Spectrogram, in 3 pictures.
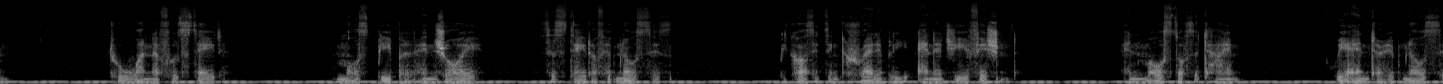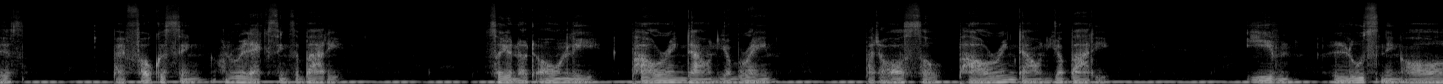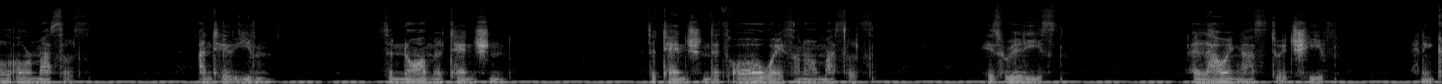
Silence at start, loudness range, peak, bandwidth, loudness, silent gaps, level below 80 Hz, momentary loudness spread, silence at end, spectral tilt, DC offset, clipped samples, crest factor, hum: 0 s; 4 LU; -12 dBFS; 19.5 kHz; -35 LUFS; none; -48 dBFS; 13 LU; 0 s; -5 dB/octave; under 0.1%; under 0.1%; 22 dB; none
